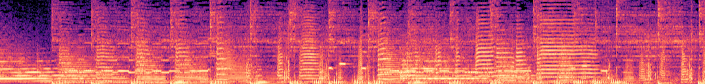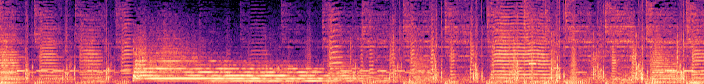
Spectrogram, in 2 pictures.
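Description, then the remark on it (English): Church bells peal loudly and continuously, overlapping strikes ringing in a rapid, clanging rhythm with rich lingering tones that fill the whole stretch without a pause. “Ring out the church bells.”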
